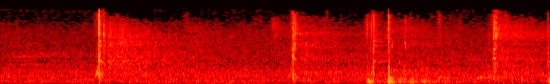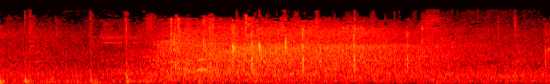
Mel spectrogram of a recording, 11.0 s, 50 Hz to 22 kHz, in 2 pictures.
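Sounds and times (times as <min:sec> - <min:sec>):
rackets striking shuttlecock: 0:00.9 - 0:01.6, 0:02.7 - 0:06.6.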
